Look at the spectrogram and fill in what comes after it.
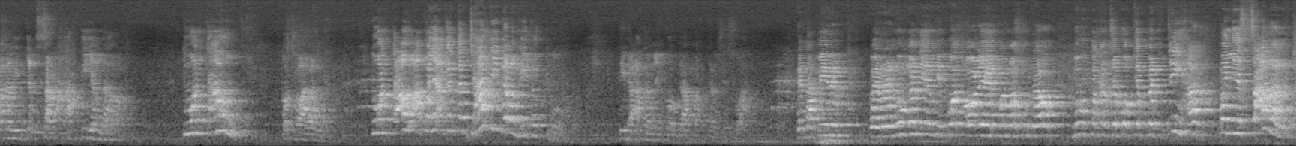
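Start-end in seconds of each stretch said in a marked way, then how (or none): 2.4-7.5 higher, louder preaching cry; preacher rising to full force; fervent preaching. Acted. 10.6-17.3 preacher driving home the point; impassioned preaching. Acted. Preaching at full force.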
